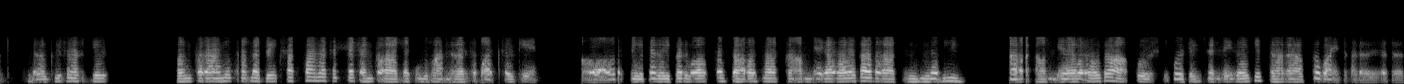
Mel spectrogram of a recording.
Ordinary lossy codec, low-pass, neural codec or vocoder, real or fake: none; 3.6 kHz; codec, 16 kHz, 0.5 kbps, FreqCodec, smaller model; fake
